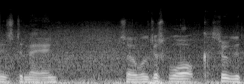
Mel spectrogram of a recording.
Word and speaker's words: Demesnes: Uh it's spelled a strange way, but it's actually uh domain or domains. the domains is how it's pronounced.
